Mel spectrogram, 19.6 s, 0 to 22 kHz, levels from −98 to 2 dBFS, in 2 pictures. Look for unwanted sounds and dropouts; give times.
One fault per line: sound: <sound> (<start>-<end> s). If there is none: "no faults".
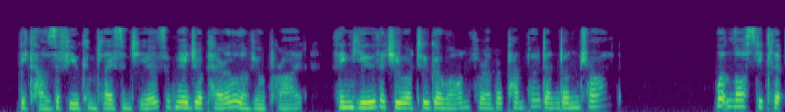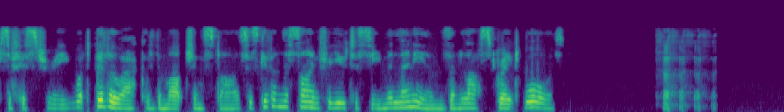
sound: laugh (18.0-18.8 s)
